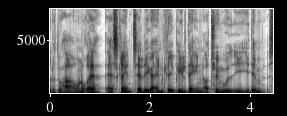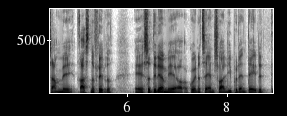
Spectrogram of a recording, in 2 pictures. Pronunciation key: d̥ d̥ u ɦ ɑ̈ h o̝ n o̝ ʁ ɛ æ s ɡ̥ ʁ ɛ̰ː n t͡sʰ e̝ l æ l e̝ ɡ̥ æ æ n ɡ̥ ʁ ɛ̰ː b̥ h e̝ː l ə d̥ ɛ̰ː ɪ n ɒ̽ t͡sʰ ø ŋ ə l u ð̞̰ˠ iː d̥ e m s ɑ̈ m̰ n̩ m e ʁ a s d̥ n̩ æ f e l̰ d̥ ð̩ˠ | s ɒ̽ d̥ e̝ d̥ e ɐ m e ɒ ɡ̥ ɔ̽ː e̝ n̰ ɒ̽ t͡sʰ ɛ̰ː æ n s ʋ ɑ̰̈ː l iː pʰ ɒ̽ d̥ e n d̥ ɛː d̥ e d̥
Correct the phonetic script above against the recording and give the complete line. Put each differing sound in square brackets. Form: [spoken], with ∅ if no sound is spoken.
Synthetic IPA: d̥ d̥ u ɦ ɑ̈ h o̝ n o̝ ʁ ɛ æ s ɡ̥ ʁ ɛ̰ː n t͡sʰ e̝ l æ l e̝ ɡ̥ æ æ n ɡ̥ ʁ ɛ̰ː b̥ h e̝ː l ə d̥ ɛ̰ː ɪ n ɒ̽ t͡sʰ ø ŋ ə [∅] u ð̞̰ˠ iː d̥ e m s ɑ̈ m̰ n̩ m e ʁ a s d̥ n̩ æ f e l̰ d̥ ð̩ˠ | s ɒ̽ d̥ e̝ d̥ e ɐ m e ɒ ɡ̥ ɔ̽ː e̝ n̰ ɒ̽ t͡sʰ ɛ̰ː æ n s ʋ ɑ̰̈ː l iː pʰ ɒ̽ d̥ e n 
